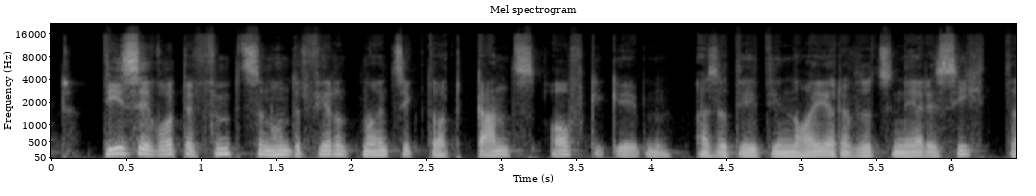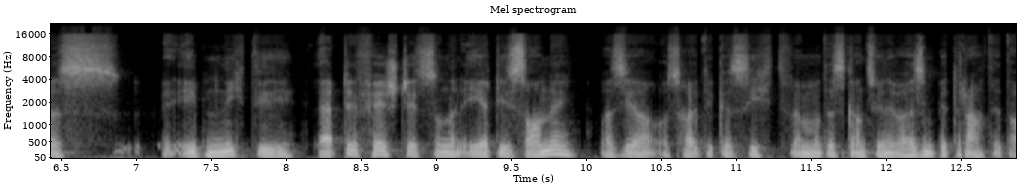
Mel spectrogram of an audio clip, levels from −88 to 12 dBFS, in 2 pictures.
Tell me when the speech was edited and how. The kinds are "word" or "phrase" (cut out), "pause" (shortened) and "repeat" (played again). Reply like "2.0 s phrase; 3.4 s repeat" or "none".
none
